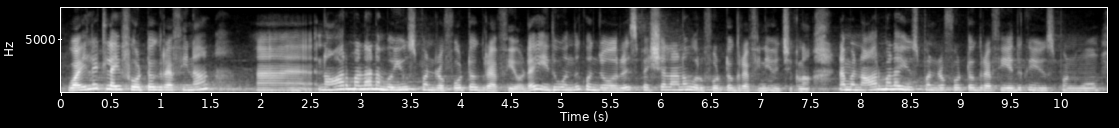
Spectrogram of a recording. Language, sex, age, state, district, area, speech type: Tamil, female, 18-30, Tamil Nadu, Tiruchirappalli, rural, spontaneous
